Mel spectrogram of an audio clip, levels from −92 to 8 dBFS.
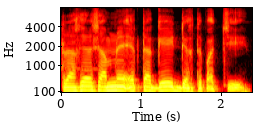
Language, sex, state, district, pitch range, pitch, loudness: Bengali, male, Assam, Hailakandi, 100-130 Hz, 120 Hz, -12 LUFS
